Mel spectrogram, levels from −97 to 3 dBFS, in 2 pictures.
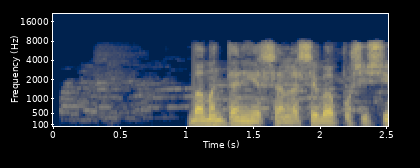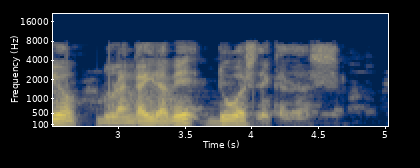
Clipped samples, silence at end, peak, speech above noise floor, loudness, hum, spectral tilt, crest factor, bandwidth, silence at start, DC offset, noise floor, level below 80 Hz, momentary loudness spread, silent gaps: under 0.1%; 0.4 s; -2 dBFS; 32 dB; -18 LUFS; none; -3 dB/octave; 18 dB; 8.4 kHz; 1 s; under 0.1%; -51 dBFS; -54 dBFS; 13 LU; none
